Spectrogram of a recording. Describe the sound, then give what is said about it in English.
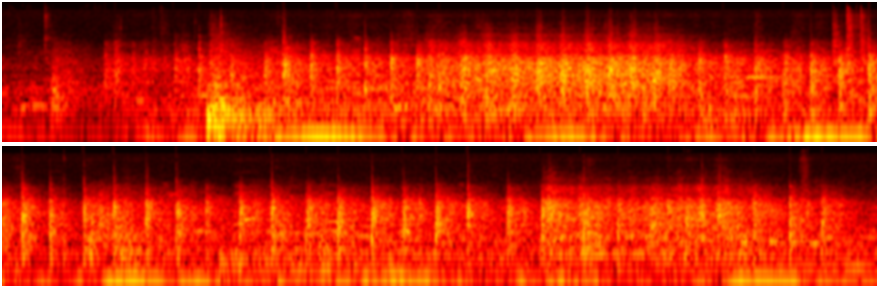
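Distant gunshots fired into the air at midnight in Mexico, just outside a home across the border, crack out in rapid, irregular bursts. Dozens of sharp pops pile up over a steady low rumble of music and noise outdoors. “Those claps you're hearing, Rock, are gunshots.”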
